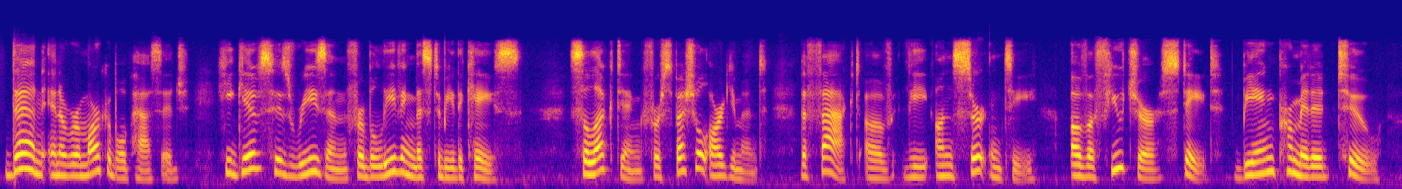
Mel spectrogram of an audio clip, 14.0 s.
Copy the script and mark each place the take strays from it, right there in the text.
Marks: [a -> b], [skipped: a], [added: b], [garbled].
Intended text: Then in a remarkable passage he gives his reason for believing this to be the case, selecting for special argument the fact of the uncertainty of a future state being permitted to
Then in a remarkable passage he gives his reason for believing this to be the case, selecting for special argument the fact of the uncertainty of a future state being permitted to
